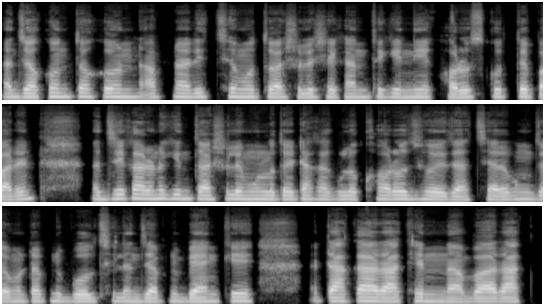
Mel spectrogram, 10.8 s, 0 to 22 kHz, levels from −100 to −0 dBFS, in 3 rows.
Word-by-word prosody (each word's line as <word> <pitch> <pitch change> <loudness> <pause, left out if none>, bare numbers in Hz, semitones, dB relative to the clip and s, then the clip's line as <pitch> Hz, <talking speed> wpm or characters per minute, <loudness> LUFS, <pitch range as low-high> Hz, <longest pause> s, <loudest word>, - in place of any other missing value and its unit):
যখন 150 +3 +2
তখন 160 0 +1 0.2
আপনার 150 +1 -2
ইচ্ছেমতো 150 -1 -3
আসলে 145 0 -2
সেখান 145 -1 -2
থেকে 145 +1 -1
নিয়ে 145 0 0
খরচ 140 +1 +1
করতে 150 0 0
পারেন। 140 +4 +1 0.5
যে 165 - +2
কারণে 165 0 +3
কিন্তু 160 -1 -3
আসলে 155 +1 -1
মূলত 145 -1 0
এই - - -3
টাকাগুলো 145 0 -2
খরচ 150 0 +1
হয়ে 140 -2 +2
যাচ্ছে। 130 0 -2
আর 130 - +3
এবং 140 - -4
যেমনটা 135 +1 0
আপনি 145 -1 -4
বলছিলেন 140 0 -1
যে - - +2
আপনি 140 +2 -7
ব্যাংকে 140 +2 +2 0.6
টাকা 145 +1 +4 0.2
রাখেন 140 +1 +1
না 130 - +2
বা 130 - +5
রাখ 135 0 +3
145 Hz, 190 wpm, -23 LUFS, 140-150 Hz, 0.6 s, বা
